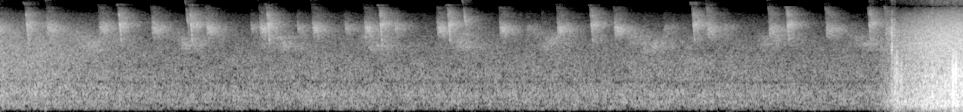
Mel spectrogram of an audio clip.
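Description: A small songbird singing a long, steady run of quick, high, down-slurred notes, about three a second. Near the end a much louder rustling starts close by.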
